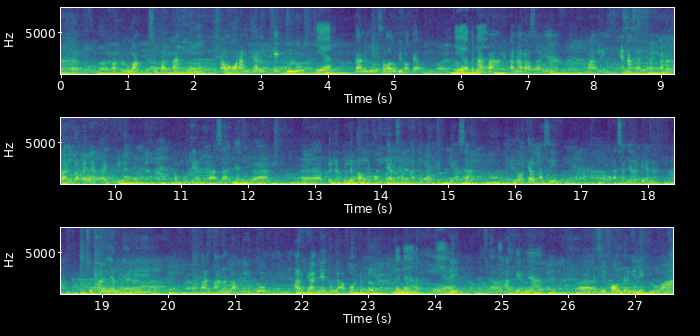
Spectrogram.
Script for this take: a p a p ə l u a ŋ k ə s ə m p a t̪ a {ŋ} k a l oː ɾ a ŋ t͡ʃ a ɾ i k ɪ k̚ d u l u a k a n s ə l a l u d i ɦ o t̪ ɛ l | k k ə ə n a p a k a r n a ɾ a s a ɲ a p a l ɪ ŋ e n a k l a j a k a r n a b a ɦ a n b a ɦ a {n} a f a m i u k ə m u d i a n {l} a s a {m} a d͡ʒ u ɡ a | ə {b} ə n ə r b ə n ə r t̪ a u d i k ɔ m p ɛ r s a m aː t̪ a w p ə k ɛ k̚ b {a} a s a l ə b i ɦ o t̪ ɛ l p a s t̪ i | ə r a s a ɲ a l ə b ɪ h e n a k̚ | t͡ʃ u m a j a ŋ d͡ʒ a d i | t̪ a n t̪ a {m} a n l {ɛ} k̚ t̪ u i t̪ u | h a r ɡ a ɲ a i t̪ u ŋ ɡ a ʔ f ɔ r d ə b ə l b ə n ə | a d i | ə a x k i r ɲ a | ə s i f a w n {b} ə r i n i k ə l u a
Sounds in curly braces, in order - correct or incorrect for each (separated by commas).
incorrect, incorrect, incorrect, incorrect, correct, incorrect, incorrect, incorrect, incorrect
